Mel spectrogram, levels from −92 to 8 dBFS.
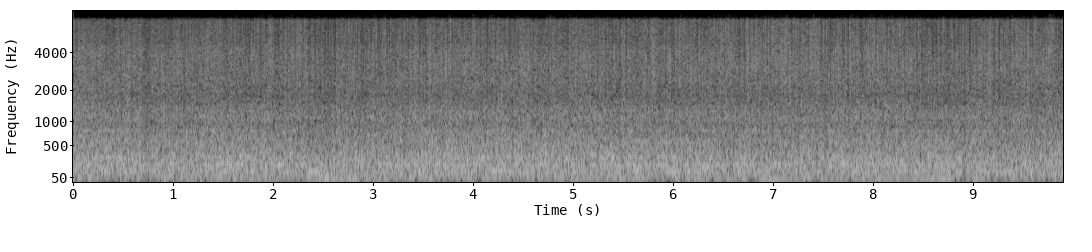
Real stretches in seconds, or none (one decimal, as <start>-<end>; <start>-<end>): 0.0-0.7; 1.3-9.9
